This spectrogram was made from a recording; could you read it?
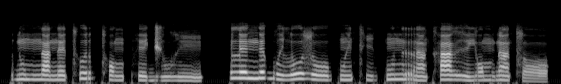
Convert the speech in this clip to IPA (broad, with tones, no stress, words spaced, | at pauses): ɗũ˨mna˨nɛ˨ tʰʊ˦r tʰɔ˨ŋpʰe˨d͡ʒu˨ ɣĩ˨ | lɛ˦ŋɛ˦ɡʷi˨lo˦ zoː˨kʷĩ˨˦tʰi˨ kʷũ˦nrã˨kʰa˦ ɣɪ˨jɔ˦mɗã˦ t͡sɔ˨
